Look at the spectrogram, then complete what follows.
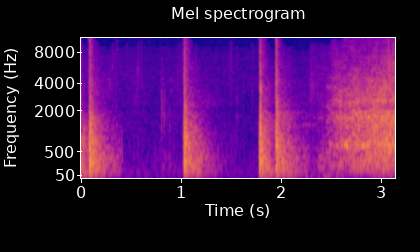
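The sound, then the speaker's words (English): A secret knock on Penny's door by Howard and Raj: four sharp, hollow raps in an uneven pattern, two spaced apart and then a quick double knock, followed by a rising wash of muffled noise. “This is the secret knock.”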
